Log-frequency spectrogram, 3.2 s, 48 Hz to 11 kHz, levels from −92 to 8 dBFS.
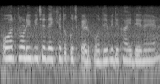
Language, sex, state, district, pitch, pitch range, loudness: Hindi, female, Haryana, Charkhi Dadri, 225 Hz, 215-255 Hz, -15 LUFS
